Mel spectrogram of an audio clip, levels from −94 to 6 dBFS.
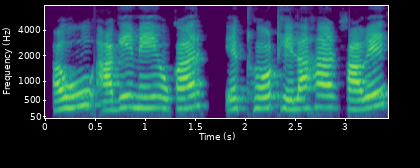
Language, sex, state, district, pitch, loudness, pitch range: Chhattisgarhi, female, Chhattisgarh, Jashpur, 290 Hz, -16 LUFS, 265-305 Hz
